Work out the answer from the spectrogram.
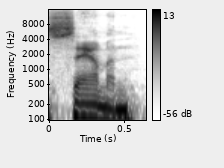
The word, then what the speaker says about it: salmon: once dumped a guy for pronouncing the l and salmon yes i would like to have your royal salman salmon people do say that some people do say the salmon if you're if you're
